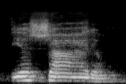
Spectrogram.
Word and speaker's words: viajaram: Passado tá antes da gente. O passado, então a sílaba tônica, síba forte, tá antes. Viajaram, viajaram.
